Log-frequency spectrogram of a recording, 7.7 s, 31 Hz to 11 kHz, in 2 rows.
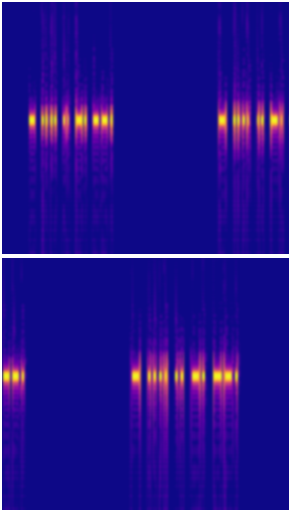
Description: Morse code, heard as a keyed tone, about 34 wpm, 700 Hz. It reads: THING THING THING
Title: Speed-Racing Top 500 Words 28wpm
